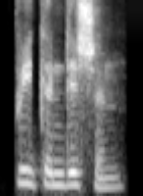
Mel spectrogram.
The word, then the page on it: Precondition: Indian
